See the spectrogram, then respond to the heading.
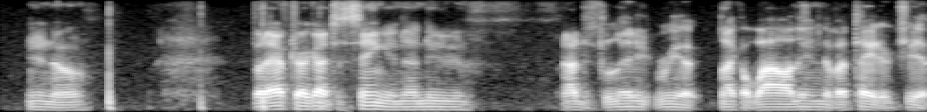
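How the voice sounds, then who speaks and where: This man leaves long, frequent pauses. Between them he moves at a moderate pace. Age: 30s. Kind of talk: live stream chat reading comments.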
